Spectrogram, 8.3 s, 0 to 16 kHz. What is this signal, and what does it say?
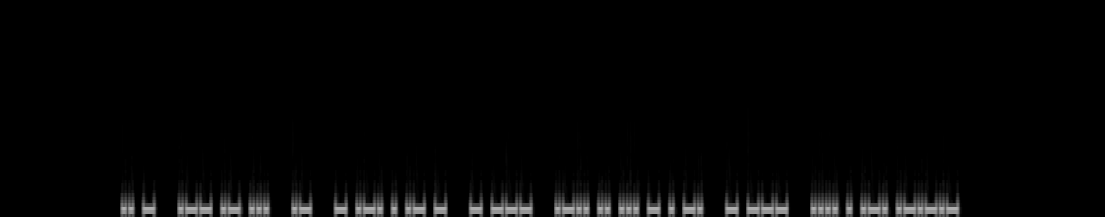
Morse code, heard as a keyed tone, about 46 wpm, 700 Hz. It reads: IT WAS A TREAT TO LISTEN TO HER.
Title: Sentences from Top 1300 Words 45wpm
